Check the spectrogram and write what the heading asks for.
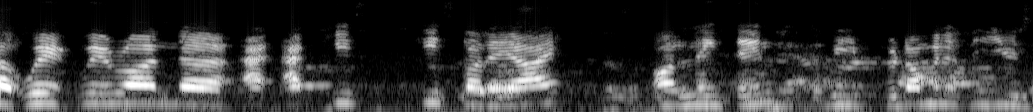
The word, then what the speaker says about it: KEATH: it is really really easy to use yeah so and Keith is spelled k e a t h yes just let's not make that mistake um and that's because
